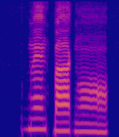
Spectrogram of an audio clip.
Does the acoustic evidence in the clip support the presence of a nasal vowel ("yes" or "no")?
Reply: yes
